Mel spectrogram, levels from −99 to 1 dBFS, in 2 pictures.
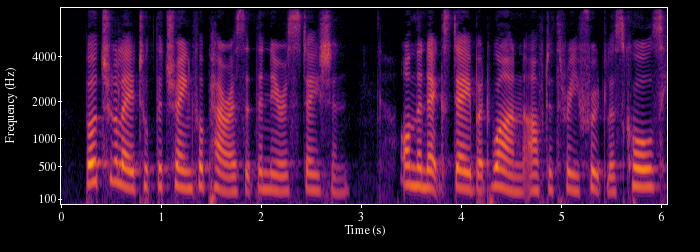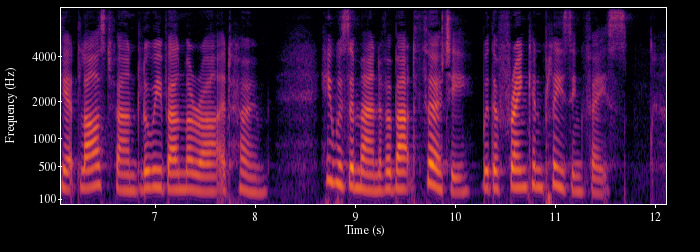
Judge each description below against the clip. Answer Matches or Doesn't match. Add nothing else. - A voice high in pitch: Matches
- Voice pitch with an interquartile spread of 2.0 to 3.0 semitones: Doesn't match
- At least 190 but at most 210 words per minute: Matches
